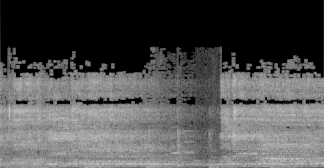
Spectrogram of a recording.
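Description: Live accompaniment for a Soreng dance: drums beating a rhythm under a sung melody.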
